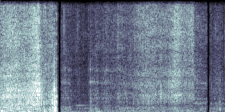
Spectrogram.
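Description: Faint crinkling of plastic bubble wrap and shredded paper filler as a wrapped candle jar is pressed into a gift box; it cuts off about half a second in, leaving only a faint hiss.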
